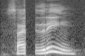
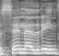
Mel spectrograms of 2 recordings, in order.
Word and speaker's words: sanedrín: Sanedrín, si es que lo estoy diciendo correctamente, porque a veces digo senadrín, sanedrín es sanedrín, ¿verdad? Lo he estado pronunciando mal, creo yo, hermanos.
